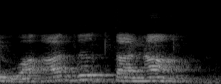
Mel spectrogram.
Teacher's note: you pronounce ta as a shadda, which means pronounce ta twice. Don't pronounce dal.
